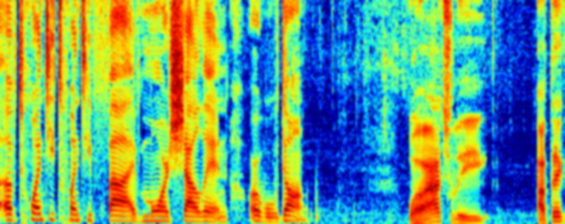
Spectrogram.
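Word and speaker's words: Wudang: And then we went to Wu-Tang Mountain, or Wudong Mountain, pronounced Wu-Tang by the British.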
